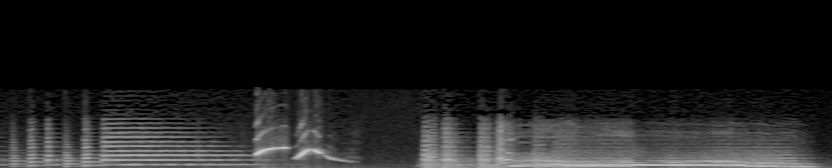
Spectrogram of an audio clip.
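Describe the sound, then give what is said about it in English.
A wolf howls in short rising and falling wails, set among loud, sustained tonal notes. The sound is clear, with no talking. “Once upon a time, there was a wolf.”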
